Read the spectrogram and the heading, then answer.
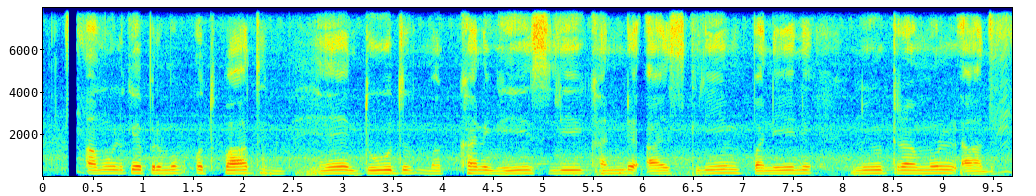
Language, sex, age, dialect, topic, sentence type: Hindi, male, 18-24, Kanauji Braj Bhasha, agriculture, statement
